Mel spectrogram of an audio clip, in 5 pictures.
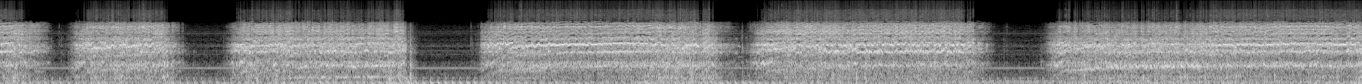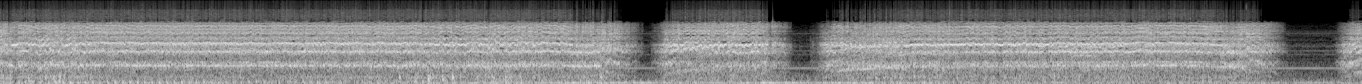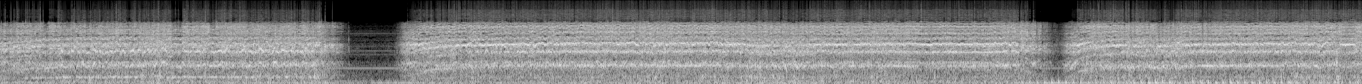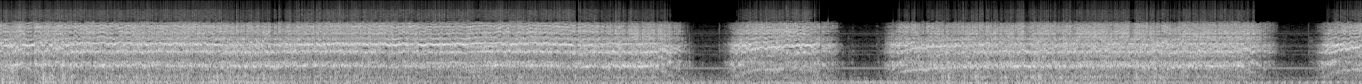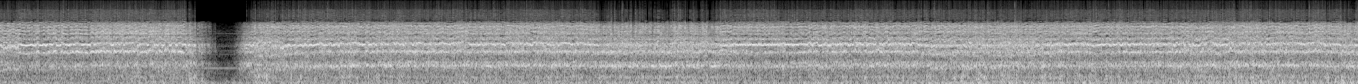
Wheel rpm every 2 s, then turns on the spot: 100, 150, 120, 160, 170, 130, 230, 240, 230, 190, 110, 200, 210, 120, 210, 100, 220, 220, 170, 200, 220, 230, 220, 180, 90, 190, 150, 180, 140, 230, 220, 210, 220, 220.
48-50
